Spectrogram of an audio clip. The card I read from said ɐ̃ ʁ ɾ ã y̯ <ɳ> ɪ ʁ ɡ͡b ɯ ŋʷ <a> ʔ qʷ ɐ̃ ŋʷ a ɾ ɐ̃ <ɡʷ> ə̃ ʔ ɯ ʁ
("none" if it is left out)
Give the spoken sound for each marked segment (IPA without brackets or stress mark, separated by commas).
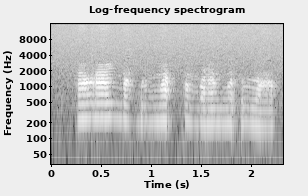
ŋ, ã, ɡʷ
